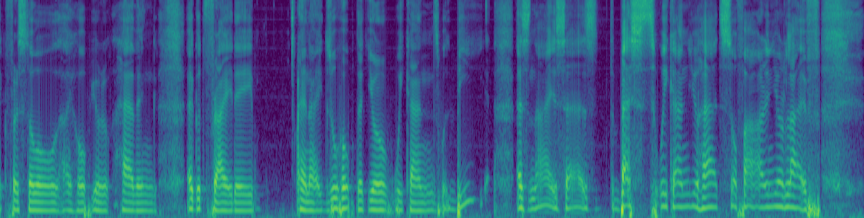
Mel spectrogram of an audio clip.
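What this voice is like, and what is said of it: Slightly sick, congested-sounding voice. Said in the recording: “Pardon my voice, but unfortunately I got COVID ... A bit of cold.”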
